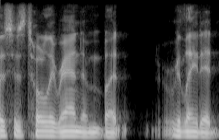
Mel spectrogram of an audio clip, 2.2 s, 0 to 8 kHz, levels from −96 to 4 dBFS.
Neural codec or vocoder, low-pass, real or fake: none; 7.2 kHz; real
